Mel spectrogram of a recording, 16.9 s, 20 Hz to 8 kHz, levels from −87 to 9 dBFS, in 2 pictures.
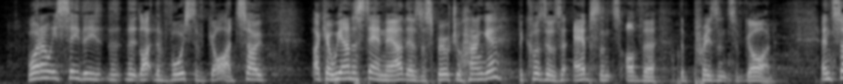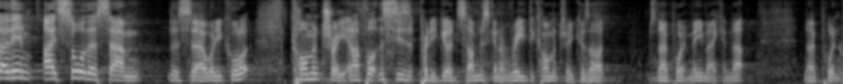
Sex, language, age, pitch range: male, English, 30-49, 160-210 Hz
